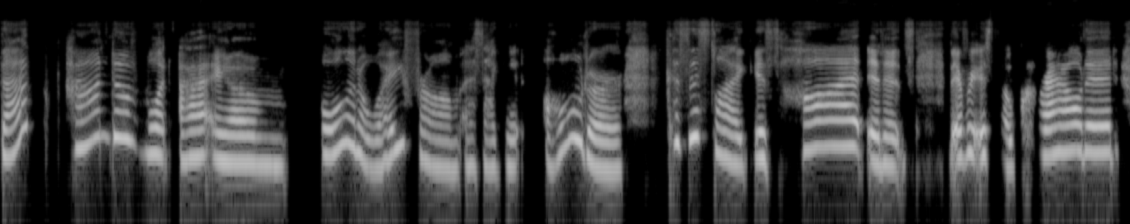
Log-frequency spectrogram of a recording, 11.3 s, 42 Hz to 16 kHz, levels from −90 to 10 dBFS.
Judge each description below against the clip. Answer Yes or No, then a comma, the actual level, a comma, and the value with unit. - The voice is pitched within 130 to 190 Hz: No, very high, 255 Hz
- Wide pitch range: Yes, wide, 6.7 semitones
